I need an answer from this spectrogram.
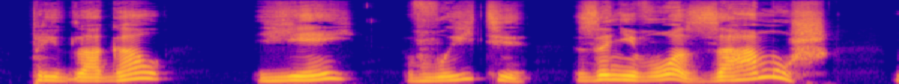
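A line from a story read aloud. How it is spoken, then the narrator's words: Slow deliberate repetition. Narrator (Russian): Медленно, с расстановкой, повторил он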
